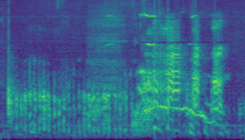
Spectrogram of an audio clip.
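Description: A female dog growls and whines in an agitated, continuous burst while being held by a person, with rising yelps and squeals toward the end, fairly loud.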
